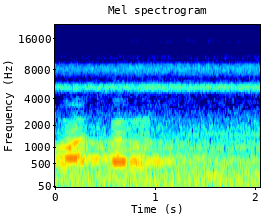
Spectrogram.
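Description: Quran recitation: one voice chanting in long, wavering held notes. A phrase ends just after the start, a short note follows about half a second in, then a pause of about a second.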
